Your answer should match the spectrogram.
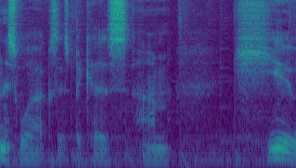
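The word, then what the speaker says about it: Hugh: works is because um hue is a man's name but it's spelt h-u-g-h um and so what we have here is something that sounds like that and ends up meaning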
